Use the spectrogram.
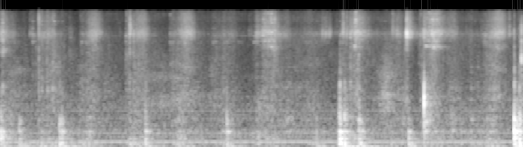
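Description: Sunflower seeds, powdered coconut, cinnamon and salt stirred together in a bowl for granola: soft scraping with occasional clinks of a utensil against the dish over a steady low hum.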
